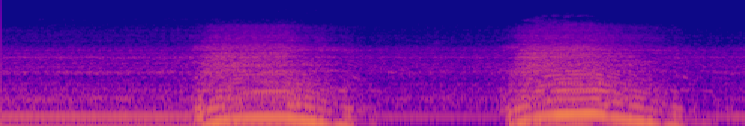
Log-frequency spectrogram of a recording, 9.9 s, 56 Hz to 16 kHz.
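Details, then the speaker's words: 2012 Vauxhall/Opel Insignia 2.0 CDTI diesel after repair: steady low idle and three clean revs, buzzing gone after replacing turbo wastegate actuator vacuum hose. "Nice and quiet. Quick, easy and cheap fix, and the main thing is the buzzing annoying noise is gone."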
